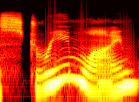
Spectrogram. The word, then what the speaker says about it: streamline: Remember, the stress is on the first part of the word.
